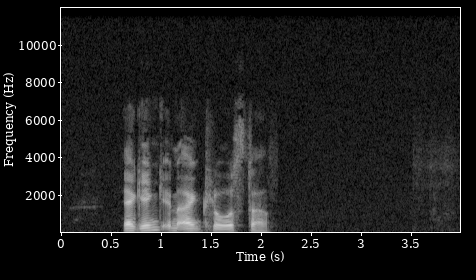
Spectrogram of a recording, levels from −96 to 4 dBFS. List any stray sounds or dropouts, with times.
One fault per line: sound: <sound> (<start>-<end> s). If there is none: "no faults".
no faults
